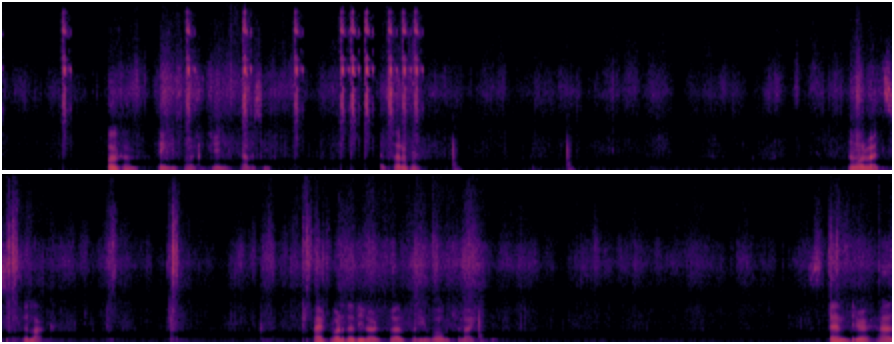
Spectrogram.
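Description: A young man speaks calmly through a microphone.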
